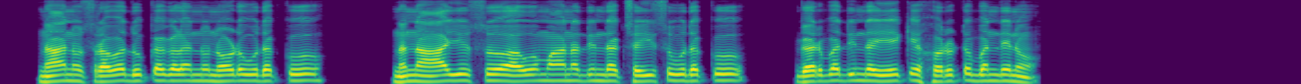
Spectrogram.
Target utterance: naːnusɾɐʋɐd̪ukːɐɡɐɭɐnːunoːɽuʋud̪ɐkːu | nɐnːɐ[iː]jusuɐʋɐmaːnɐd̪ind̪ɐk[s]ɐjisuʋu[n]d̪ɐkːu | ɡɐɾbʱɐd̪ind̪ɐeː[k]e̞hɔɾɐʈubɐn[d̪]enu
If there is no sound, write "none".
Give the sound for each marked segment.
aː, ʂ, none, k, d̪

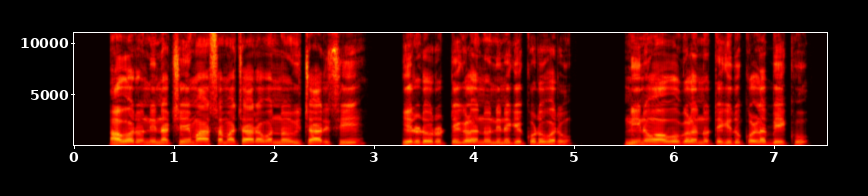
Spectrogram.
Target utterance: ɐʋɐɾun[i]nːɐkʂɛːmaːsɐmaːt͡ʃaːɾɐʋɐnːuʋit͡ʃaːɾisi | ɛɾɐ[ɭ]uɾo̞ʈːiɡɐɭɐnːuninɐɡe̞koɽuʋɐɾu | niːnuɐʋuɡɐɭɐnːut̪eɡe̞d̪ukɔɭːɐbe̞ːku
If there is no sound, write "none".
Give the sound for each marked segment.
i, ɽ

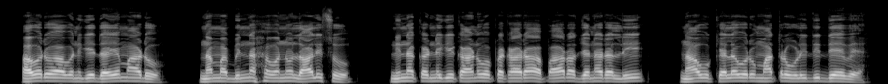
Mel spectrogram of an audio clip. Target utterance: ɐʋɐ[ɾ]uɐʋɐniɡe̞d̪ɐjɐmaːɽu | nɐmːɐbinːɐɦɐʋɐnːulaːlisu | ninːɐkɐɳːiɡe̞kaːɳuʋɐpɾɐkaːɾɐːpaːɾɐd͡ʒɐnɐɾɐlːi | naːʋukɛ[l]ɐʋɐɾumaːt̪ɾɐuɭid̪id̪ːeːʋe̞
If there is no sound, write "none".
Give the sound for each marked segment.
ɾ, l

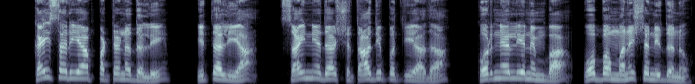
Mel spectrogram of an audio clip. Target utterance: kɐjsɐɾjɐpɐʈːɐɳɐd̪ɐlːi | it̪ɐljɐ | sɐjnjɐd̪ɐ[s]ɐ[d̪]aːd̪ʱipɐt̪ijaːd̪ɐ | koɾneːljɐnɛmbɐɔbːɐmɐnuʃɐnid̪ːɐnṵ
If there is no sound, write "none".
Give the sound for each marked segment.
ʃ, t̪

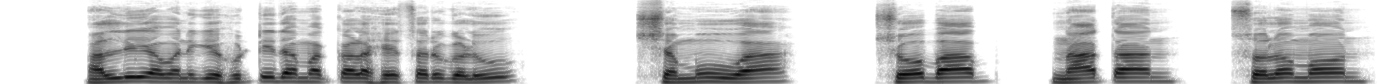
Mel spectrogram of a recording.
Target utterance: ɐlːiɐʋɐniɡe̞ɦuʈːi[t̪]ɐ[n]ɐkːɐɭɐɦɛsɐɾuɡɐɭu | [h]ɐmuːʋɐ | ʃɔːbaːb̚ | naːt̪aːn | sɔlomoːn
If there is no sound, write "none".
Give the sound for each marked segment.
d̪, m, ʃ

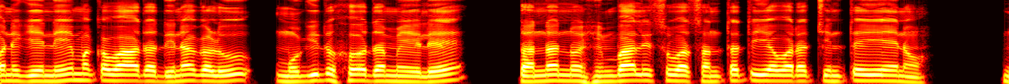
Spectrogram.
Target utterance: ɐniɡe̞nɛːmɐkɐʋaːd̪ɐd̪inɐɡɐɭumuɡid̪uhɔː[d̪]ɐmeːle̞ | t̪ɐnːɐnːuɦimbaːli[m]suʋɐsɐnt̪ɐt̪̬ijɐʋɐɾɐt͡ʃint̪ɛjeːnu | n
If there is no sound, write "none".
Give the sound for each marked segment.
d̪, none

